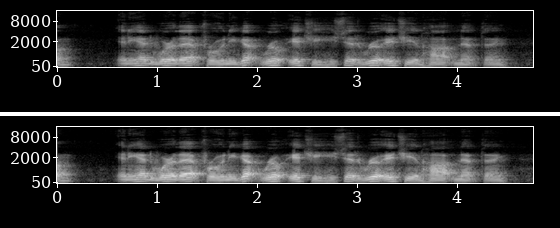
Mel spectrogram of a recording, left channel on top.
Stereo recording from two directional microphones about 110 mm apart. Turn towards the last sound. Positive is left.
turn(degrees=15)  # may be behind; listen again after turning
